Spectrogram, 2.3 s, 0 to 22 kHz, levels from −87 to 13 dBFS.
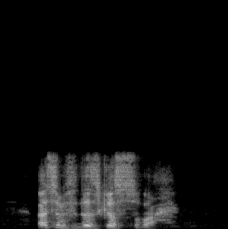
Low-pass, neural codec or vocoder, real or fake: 7.2 kHz; none; real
